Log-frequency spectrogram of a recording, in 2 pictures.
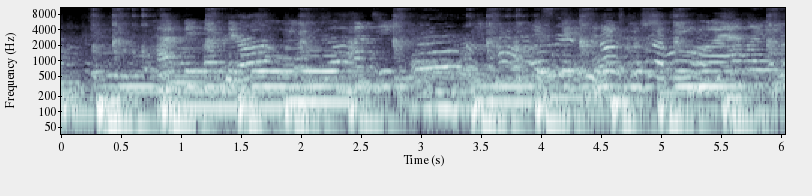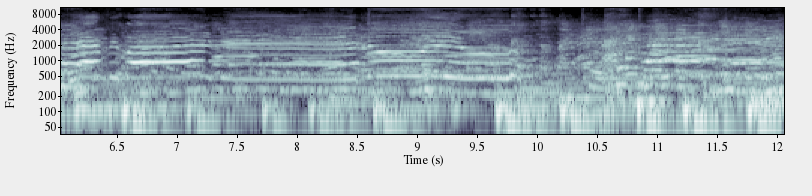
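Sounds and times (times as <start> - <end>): music playing: 0.0 - 12.0
people talking and singing: 0.0 - 12.0.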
